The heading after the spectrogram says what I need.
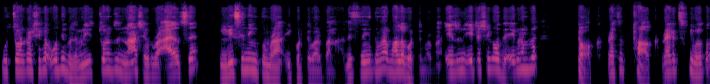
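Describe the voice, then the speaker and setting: A man's voice: high-pitched, very animated, racing, no echo, poor audio. A man, teaching English pronunciation in an online lesson and drilling words for viewers to repeat after him.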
